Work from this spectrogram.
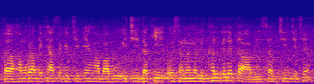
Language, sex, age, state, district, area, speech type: Maithili, male, 18-30, Bihar, Supaul, rural, spontaneous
